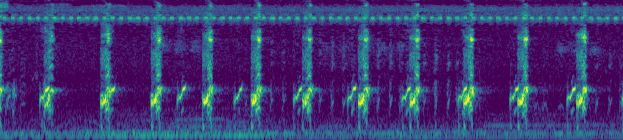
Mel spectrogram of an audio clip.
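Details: White-breasted waterhen, a female, repeating rough croaking calls in a regular rhythm of about two per second, often with a softer second note, over a faint steady hiss.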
